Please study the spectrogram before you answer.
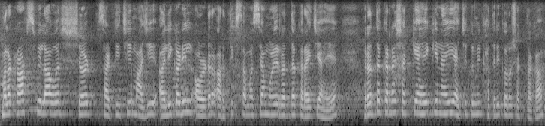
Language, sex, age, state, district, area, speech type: Marathi, male, 18-30, Maharashtra, Sangli, urban, read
